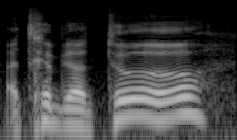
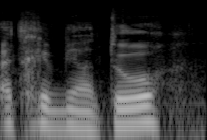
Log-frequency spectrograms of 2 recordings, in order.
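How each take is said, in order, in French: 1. C'est dit avec un accent forcé. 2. C'est dit avec la voix naturelle du locuteur.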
